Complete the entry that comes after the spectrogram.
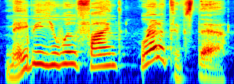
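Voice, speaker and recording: A man's voice: sits high, huge pitch swings, measured pace, creaky, dark tone, breathy edge, pitched above the performer's own voice, exaggerated voice. A man voicing a kindly, encouraging female owl in a children's storybook.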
